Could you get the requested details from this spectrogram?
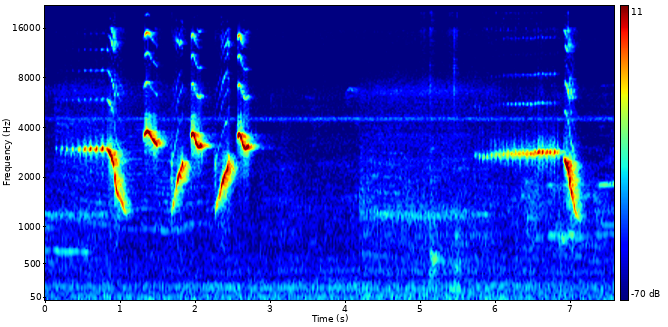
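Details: Sooty-headed bulbul, a loud and very active singer, giving a variation song: a rising series of ticks into sharp downslurred whistles, four quick notes, then after a silence a long buzzy trill ending in a falling whistle.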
